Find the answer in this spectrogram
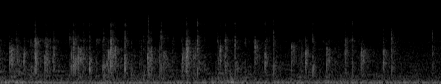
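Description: Faint, scattered hand clapping from a small audience, many irregular claps through the whole moment, over a steady low hum.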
